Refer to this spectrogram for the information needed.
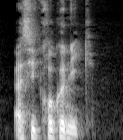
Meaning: croconic acid
- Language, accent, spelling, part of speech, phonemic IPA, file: French, France, acide croconique, noun, /a.sid kʁɔ.kɔ.nik/, LL-Q150 (fra)-acide croconique.wav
